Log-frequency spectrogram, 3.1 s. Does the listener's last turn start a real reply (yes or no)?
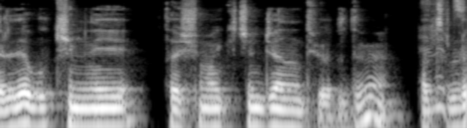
yes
